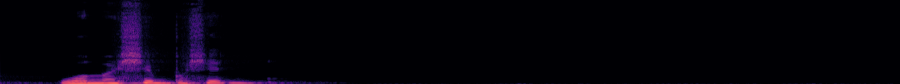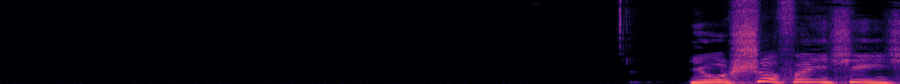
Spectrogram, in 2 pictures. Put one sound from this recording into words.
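An elderly man speaks calmly and warmly into a close microphone, pausing between phrases.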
